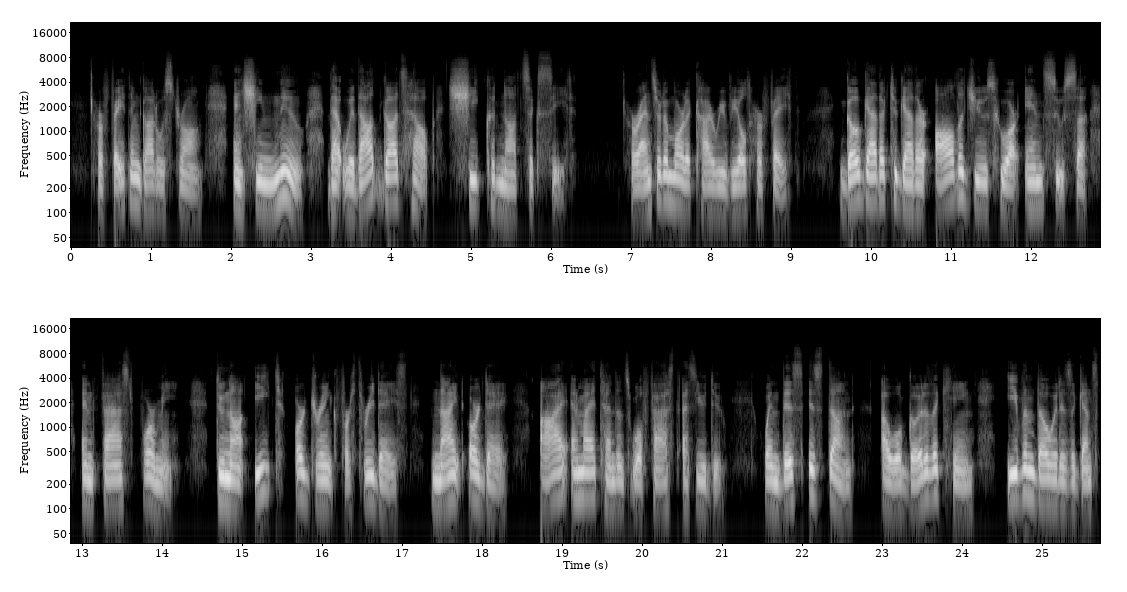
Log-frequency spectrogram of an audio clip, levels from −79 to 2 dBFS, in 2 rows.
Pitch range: 110-145 Hz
